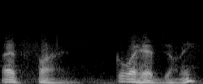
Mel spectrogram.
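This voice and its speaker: An actor playing a courteous, formal mystery storyteller in an old-time radio drama, with measured theatrical delivery. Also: male voice, sits low, expressive, slightly rough, faint music behind, exaggerated voice. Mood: genial, formal. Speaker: host and storyteller. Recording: tinny, hissy old radio recording.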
